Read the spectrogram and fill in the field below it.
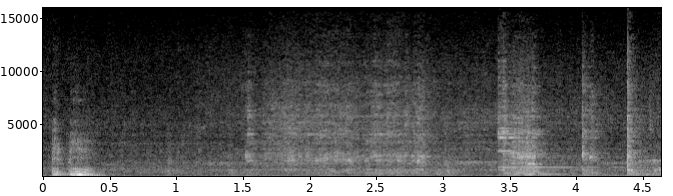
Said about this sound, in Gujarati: બધું એકદમ સતડાવા દેવાનું છે પહેલાં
